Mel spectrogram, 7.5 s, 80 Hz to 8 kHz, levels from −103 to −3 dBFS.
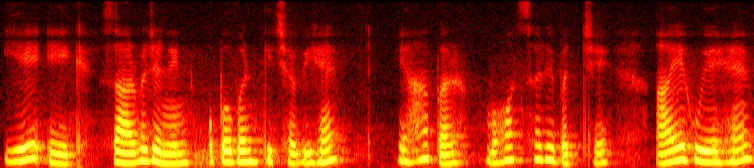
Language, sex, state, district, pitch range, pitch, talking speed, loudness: Hindi, female, Bihar, Kishanganj, 170-215 Hz, 190 Hz, 120 wpm, -24 LUFS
